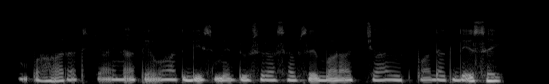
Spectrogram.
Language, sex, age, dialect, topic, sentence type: Magahi, male, 51-55, Western, agriculture, statement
